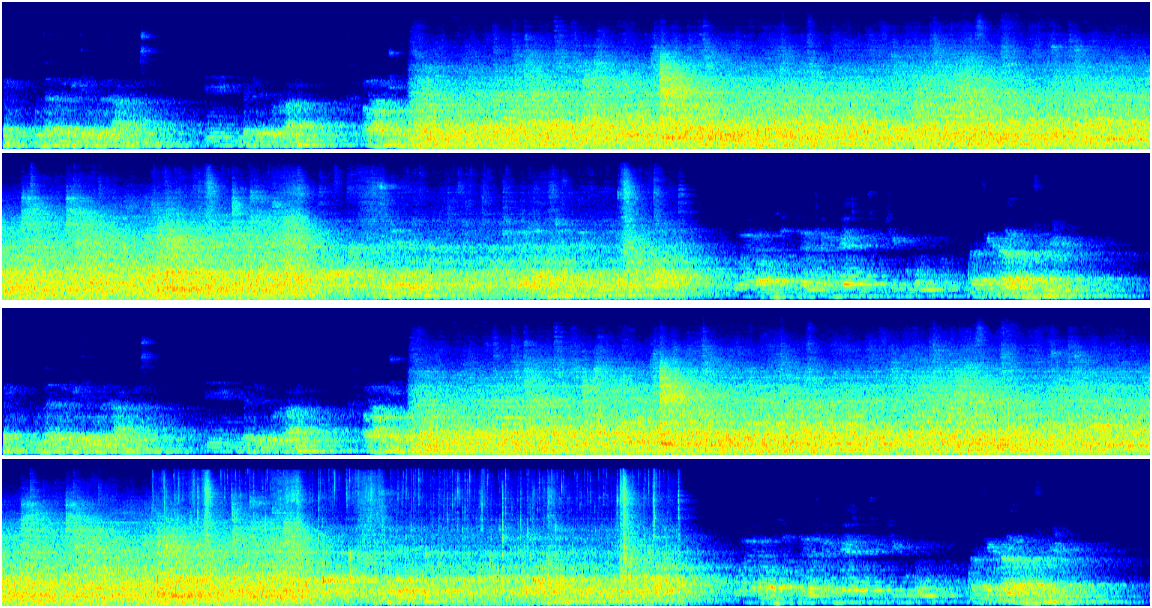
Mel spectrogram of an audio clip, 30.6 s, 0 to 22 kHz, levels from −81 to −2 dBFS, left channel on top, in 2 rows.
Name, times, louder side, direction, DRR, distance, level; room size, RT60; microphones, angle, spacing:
voice 1, 0.0-2.0 3.2-4.1 4.6-8.6 9.0-11.0 17.2-17.4 20.2-20.7 22.5-22.9 25.3-25.7 28.2-29.5, equal, 45° left, -8 dB, 0.7 m, -32 dB
voice 2, 2.6-3.0 4.8-5.2 12.1-15.9 16.6-18.8 19.5-19.7 20.3-21.0 22.0-24.4 25.0-27.9 28.7-28.8, left 1 dB, 90° left, -7 dB, 0.9 m, -34 dB
sound 1, 5.4-19.3, equal, 10° right, 1.1 m, -23 dB
sound 2, 17.3-24.4, right 2 dB, 70° right, 0.3 m, -28 dB
3.7 x 2.9 x 2.5 m, 2.8 s
head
